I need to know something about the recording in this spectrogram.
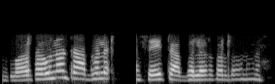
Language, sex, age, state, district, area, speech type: Odia, female, 45-60, Odisha, Angul, rural, conversation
